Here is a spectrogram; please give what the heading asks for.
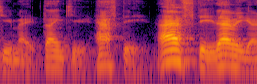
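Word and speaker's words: Jefté: stadium had he started for Noosa Jay is pronounced as hey thank you mate thank you Hefty Hefty there we go not jefty Hefty there we go I mean I'm not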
